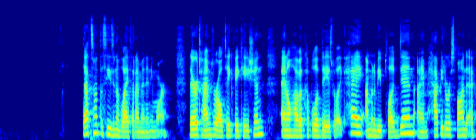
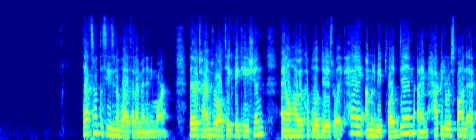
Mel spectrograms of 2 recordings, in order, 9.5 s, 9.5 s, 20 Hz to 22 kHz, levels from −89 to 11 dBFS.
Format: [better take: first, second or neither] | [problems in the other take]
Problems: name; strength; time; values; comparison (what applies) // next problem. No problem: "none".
first | distortion; heavy; 8 dB below the speech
